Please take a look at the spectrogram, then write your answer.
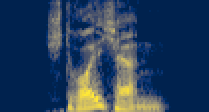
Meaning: dative plural of Strauch
- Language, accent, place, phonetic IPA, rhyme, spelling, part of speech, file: German, Germany, Berlin, [ˈʃtʁɔɪ̯çɐn], -ɔɪ̯çɐn, Sträuchern, noun, De-Sträuchern.ogg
